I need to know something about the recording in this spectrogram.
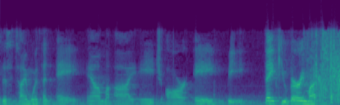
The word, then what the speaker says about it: mihrab: it is a word from Arabic it is pronounced mihrab want to know a meaning or a sentence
